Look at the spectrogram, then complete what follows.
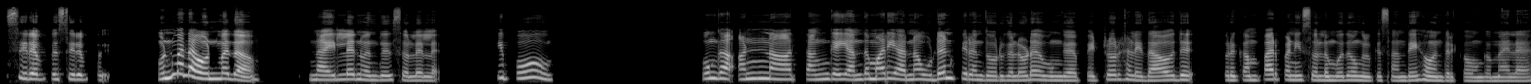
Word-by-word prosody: சிறப்பு, 245 -5 +2
சிறப்பு. 230 0 -3 0.6
உண்மதான், 370 - +8
உண்மதான். 245 -8 +4 0.6
நான் 210 -1 +4
இல்லன்னு 235 -1 +1
வந்து 200 0 -2 0.2
சொல்லல. 185 -1 -2 0.7
இப்போ 275 +2 -3 1.8
உங்க 280 0 +2 0.2
அண்ணா, 265 0 +2 0.3
தங்கை 235 +1 0
அந்த 230 +3 -3
மாரி 260 +2 +2
யாருன்னா 230 0 0
உடன் 270 +6 +2
பிறந்தோர்களோட, 195 -4 -3 0.2
உங்க 190 0 -2 0.2
பெற்றோர்கள் 220 +2 -4
ஏதாவது 195 +3 0 0.4
ஒரு 200 - -1
கம்பேர் 230 +4 -1
பண்ணி 205 -1 -1
சொல்லும்போது, 190 0 -2
உங்களுக்கு 185 -1 -3
சந்தேகம் 185 +2 -1
வந்திருக்கா 175 -1 -7
உங்க 165 0 -5
மேல? 170 0 -5
215 Hz, 115 wpm, -23 LUFS, 190-245 Hz, 1.8 s, உண்மதான்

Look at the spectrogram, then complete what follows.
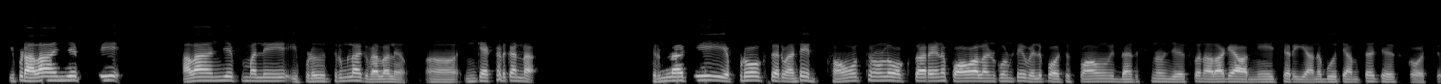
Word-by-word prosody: ఇప్పుడు 165 - +5
అలా 180 +4 +8
అని 185 - -3
చెప్పి, 385 - -1 0.8
అలా 175 - +7
అని 175 +1 -6
చెప్పి 180 -2 -5
మళ్ళీ 165 0 -2 0.3
ఇప్పుడు 140 +4 -3 0.2
తిరుమలాకి 170 -1 0
వెళ్ళలేము. 125 -3 0 0.3
ఆహ్, 115 0 -3 0.2
ఇంకా 145 - -4
ఎక్కడికన్నా. 170 +1 0 1.2
తిరుమలాకి 180 +7 +2 0.2
ఎప్పుడో 185 +4 -1
ఒకసారి 165 -2 -1
అంటే 140 +8 -1 0.3
సంవత్సరంలో 175 +6 0
ఒక్కసారైనా 165 +2 +1
పోవాలనుకుంటే 150 0 +3
వెళ్ళిపోవచ్చు. 135 -1 -2
స్వామి 135 +1 -1
దర్శనం 125 +3 -7
చేసుకొని 120 +3 -4
అలాగే 130 +2 +3
ఆ - - +5
నేచర్ 125 +1 -5
ఈ - - -8
అనుభూతి 120 +2 -5
అంతా 115 +5 -6
చేసుకోవచ్చు. 115 -3 -7
145 Hz, 135 wpm, -23 LUFS, 125-170 Hz, 1.2 s, అలా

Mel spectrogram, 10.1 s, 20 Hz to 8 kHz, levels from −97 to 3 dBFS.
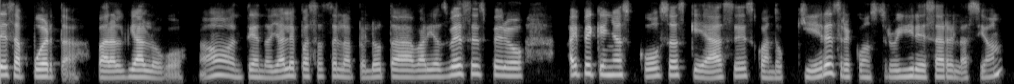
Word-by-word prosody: esa 245 -4 +5
puerta 210 -1 +2
para 180 -1 +5
el 185 +1 -2
diálogo, 195 -5 +1
¿no?, 240 +3 -1
entiendo, 195 -3 -3
ya 190 +2 +2
le 225 +2 +2
pasaste 210 -1 -5
la 195 -2 -3
pelota 200 0 -1
varias 200 +1 -2
veces, 275 +2 +3
pero, 230 -2 +1 0.4
¿hay 260 +1 +4
pequeñas 255 -2 +3
cosas 235 +3 -1
que 195 -6 -3
haces 205 +5 0
cuando 175 -2 -5 0.2
quieres 220 +10 +2
reconstruir 200 0 -3
esa 200 +1 +1
relación? 195 - -4
205 Hz, 150 wpm, -26 LUFS, 195-230 Hz, 0.4 s, esa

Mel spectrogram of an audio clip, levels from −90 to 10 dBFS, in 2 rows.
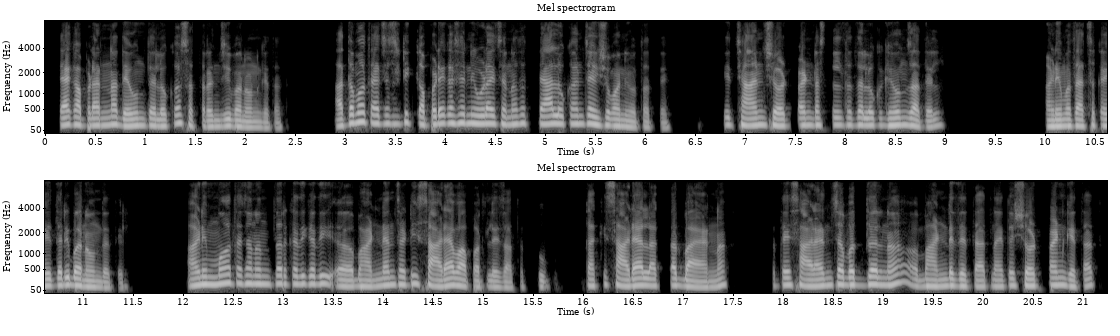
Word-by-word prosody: त्या 150 - +4
कपड्यांना 145 +1 +1
देऊन, 135 -1 +2
ते 135 - +2
लोकं 125 +9 0
सतरंजी 120 -4 -2
बनवून 105 -4 0
घेतात. 95 -2 -8 0.6
आता 135 +8 +2
मग 205 +2 +4
त्याच्यासाठी 175 +1 -2
कपडे 160 +2 +1
कसे 180 +1 +1
निवडायचे 170 -1 +2
ना, 160 +1 0
तर 175 - -1
त्या 165 0 +3
लोकांच्या 170 0 +1
हिशोबाने 135 -5 +1
होतात 105 -1 -4
ते. 95 - -9
ते 125 +8 -13
छान 140 0 +3
शर्ट-पॅन्ट 140 +1 0
असतील, 145 0 -4
तर - - -1
ते 145 - +2
लोकं 140 0 -1
घेऊन 145 +2 +2
जातील 125 -2 0 1.1
आणि 120 +1 +4
मग 130 +1 +2
त्याचं 130 0 0
काहीतरी 135 +2 +1
बनवून 115 -7 +2
देतील. 100 -2 -7 0.7
आणि 145 +3 +4
मग 165 +3 +3
त्याच्यानंतर 170 -1 0
कधी-कधी 165 0 0
अ, 125 -1 +1
भांड्यांसाठी 145 +7 0
साड्या 130 -1 +2
वापरल्या 115 -4 0
जातात 105 0 -8
खूप. 115 -2 -8 0.4
का 130 - 0
की 130 +5 -9
साड्या 135 -1 +2
लागतात 135 0 -1
बायांना, 110 0 +1
तर 135 -2 -23
ते 150 0 +1
साड्यांच्या 135 +2 +1
बद्दल 150 +1 +2
ना, 145 +4 +1 0.2
भांडे 125 +1 +1
देतात, 120 -2 -1
नाहीतर 120 +2 -3
शर्ट-पॅन्ट 140 +2 0
घेतात, 125 +2 -2
140 Hz, 170 wpm, -22 LUFS, 125-155 Hz, 1.1 s, त्या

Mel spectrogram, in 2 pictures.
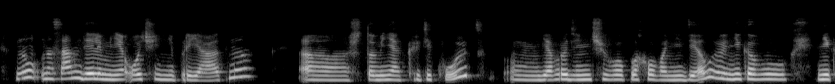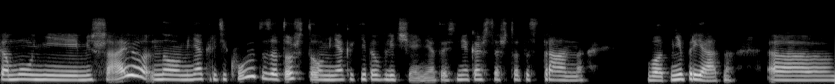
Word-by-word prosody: Ну, 305 +5 0
на 260 +1 -1
самом 270 +3 0
деле 255 0 +7
мне 225 -1 +2
очень 235 0 -1
неприятно, 210 - -2 0.4
а, 200 -1 -2
что 210 +2 -4
меня 210 0 +1
критикуют. 245 - -2 0.2
Э, 205 -1 -4
я 210 0 +3
вроде 230 -1 +3
ничего 225 0 0
плохого 220 -1 -1
не 205 +1 0
делаю, 265 +7 +2
никому, 240 -1 +3 0.3
никому 230 0 +3
не 215 -2 +2
мешаю, 280 - +2
но 225 -1 +2
меня 220 +3 +1
критикуют 245 +10 -2
за 250 -3 +2
то, 260 - +2
что 270 -1 -5
у - - 0
меня 215 +1 0
какие-то 230 0 -3
увлечения, 100 - -5
то - - -8
есть - - -8
мне 220 0 -3
кажется, 225 0 -5
что 220 - -9
это 220 +1 -9
странно. 200 -3 -4 0.6
Вот, 190 0 0
неприятно. 210 -5 +2 0.3
А. 200 0 0
220 Hz, 150 wpm, -21 LUFS, 205-240 Hz, 0.6 s, деле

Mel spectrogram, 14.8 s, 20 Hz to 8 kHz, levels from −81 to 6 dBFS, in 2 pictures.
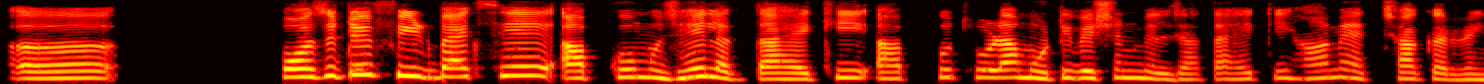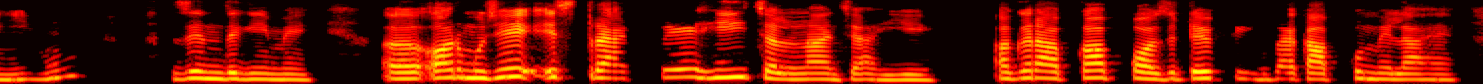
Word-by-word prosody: अ, 235 +1 +2 0.9
positive 300 +5 +5
feedback 305 -4 +4
से 330 0 +2
आपको 245 +3 +2
मुझे 260 +1 +2
लगता 210 -6 +1
है 210 -1 0
कि 260 +5 -2
आपको 230 +4 -3
थोड़ा 265 0 +1
मोटिवेशन 250 +1 -1
मिल 235 -5 -3
जाता 200 0 -7
है 210 0 -7
कि 250 +4 -9
हाँ, 235 +1 -4
मैं 270 -1 -4
अच्छा 225 0 -2
कर 210 -2 -1
रही 190 0 -5
हूँ 240 +10 -10 0.5
ज़िंदगी 220 -2 0
में। 195 -1 -4 0.4
अ, 225 - 0
और 245 +4 +3
मुझे 255 +3 +4
इस 260 0 0
ट्रैक 245 -2 +2
पे 270 +1 -3
ही 270 +3 +3
चलना 205 -3 0
चाहिए, 185 -1 -5 0.3
अगर 230 +3 +1
आपका 250 +2 +3
पॉज़िटिव 220 0 +2
फीडबैक 215 0 -6
आपको 205 +3 -1
मिला 200 -2 -4
है। 190 -1 -10
235 Hz, 160 wpm, -22 LUFS, 205-260 Hz, 0.9 s, पॉज़िटिव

